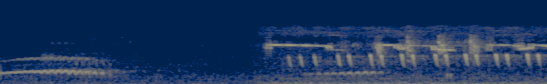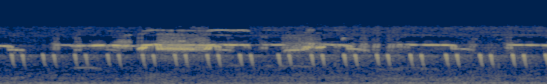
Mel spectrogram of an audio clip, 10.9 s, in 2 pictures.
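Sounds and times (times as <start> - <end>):
Eurasian stone-curlew calling at night: 2.6 - 10.9
chorus of rapid high chirps and trills: 2.6 - 10.9.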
